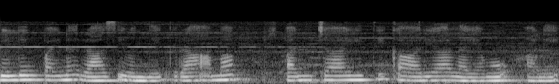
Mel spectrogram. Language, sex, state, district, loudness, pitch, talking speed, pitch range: Telugu, female, Andhra Pradesh, Manyam, -16 LUFS, 190 Hz, 95 wpm, 180-205 Hz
